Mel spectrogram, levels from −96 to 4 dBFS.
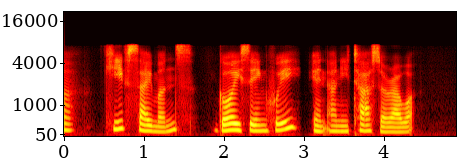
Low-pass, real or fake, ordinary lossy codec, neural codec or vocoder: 7.2 kHz; fake; none; codec, 16 kHz, about 1 kbps, DyCAST, with the encoder's durations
